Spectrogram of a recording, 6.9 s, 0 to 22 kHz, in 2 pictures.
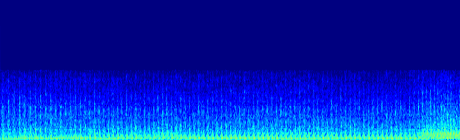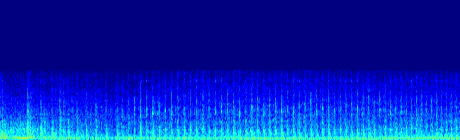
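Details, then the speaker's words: Honda CX500 twin running briefly without coolant or radiator, with an exhaust leak at one head: even idle with a brief rev blip that settles back cleanly, no knocks or rattles. It sounds healthy. "I don't know if you saw seeing sparks fly out of that head, but it seems to be running."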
